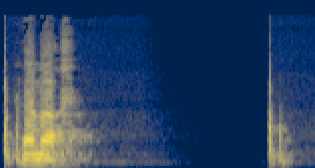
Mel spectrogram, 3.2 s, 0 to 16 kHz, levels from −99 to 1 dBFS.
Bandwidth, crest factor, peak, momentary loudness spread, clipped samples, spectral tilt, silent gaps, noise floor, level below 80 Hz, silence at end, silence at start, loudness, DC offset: 11 kHz; 16 dB; 0 dBFS; 22 LU; under 0.1%; -6.5 dB/octave; 2.00-2.61 s; -75 dBFS; -58 dBFS; 0.3 s; 0.05 s; -12 LUFS; under 0.1%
